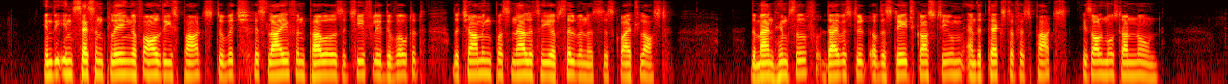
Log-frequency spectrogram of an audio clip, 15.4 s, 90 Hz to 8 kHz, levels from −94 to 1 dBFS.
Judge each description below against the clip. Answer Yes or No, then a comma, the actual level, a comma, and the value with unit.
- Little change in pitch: Yes, narrow, 1.4 semitones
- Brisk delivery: No, average, 165 wpm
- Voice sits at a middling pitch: Yes, medium, 145 Hz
